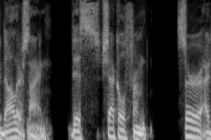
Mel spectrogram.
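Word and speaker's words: Tyre: I know that it looks like it says tire, but you actually pronounce that Sir. And knowing that is very helpful because you'll hear everybody in the world pronouncing it tire.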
